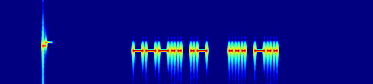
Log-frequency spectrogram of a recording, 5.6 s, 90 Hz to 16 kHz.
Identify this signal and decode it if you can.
Morse code, heard as a keyed tone, about 25 wpm, 700 Hz. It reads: 8A SD
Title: Field Day Exchanges Encore - 25wpm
